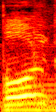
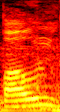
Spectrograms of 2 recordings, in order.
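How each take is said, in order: First: The vowel sounds like 'oh' in 'go'. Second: The vowel sounds like 'ow' in 'cow'. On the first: The speaker calls it right. "बॉल कहा जाएगा ना इसको" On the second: The speaker calls it wrong. "वो बाउल गलत होता है"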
